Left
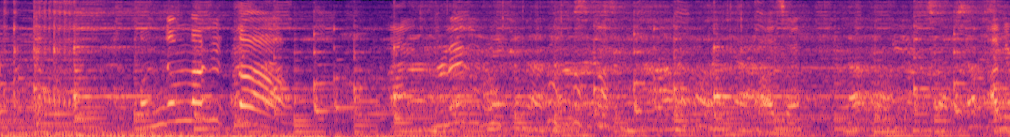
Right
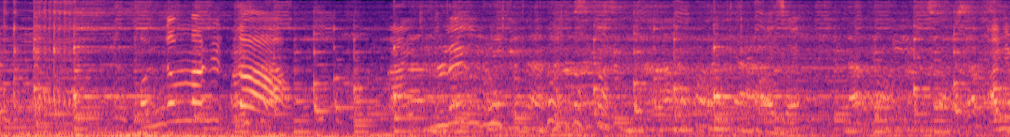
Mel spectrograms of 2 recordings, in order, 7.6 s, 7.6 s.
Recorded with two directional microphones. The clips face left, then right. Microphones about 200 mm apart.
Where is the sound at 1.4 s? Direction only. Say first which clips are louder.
Left 2 dB; 30° left (ahead or behind).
